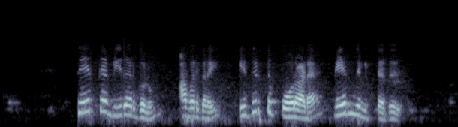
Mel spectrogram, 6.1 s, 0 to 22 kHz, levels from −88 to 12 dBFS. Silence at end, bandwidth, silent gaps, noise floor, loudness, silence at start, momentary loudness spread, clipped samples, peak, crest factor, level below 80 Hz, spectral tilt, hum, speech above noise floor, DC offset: 0.75 s; 4.5 kHz; none; -65 dBFS; -17 LUFS; 1.05 s; 13 LU; under 0.1%; 0 dBFS; 18 dB; -68 dBFS; -9 dB/octave; none; 49 dB; under 0.1%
